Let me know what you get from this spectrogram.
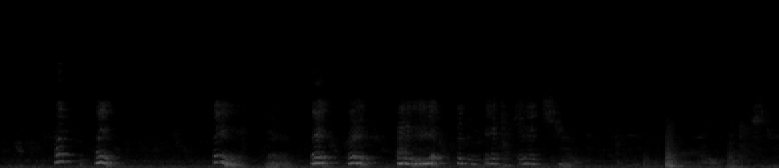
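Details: Five-week-old Brittany puppies playing together in a training kennel, giving a series of short, sharp yips and little barks in irregular clusters, some close together, with quiet gaps between.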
